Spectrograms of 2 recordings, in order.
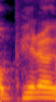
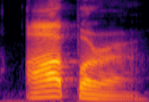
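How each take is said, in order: First: It is said as a Korean loanword. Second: It is said with English vowel sounds. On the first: The speaker calls it wrong. "우리는 오페라 오페라 그러지만" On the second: The speaker calls it right. "이 단어는 opera"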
